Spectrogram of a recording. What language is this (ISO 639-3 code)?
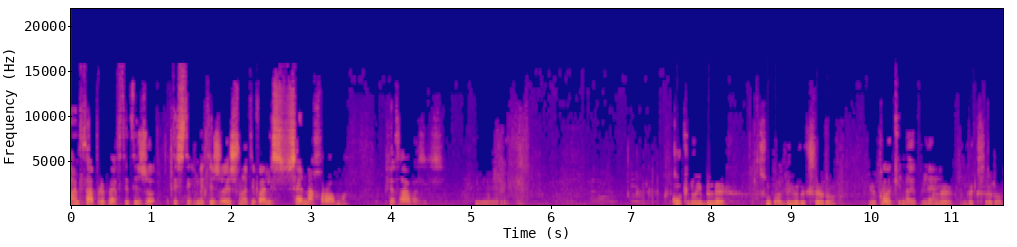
ell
